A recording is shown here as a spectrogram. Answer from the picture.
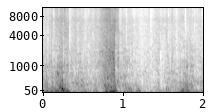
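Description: Crinkling and rustling of plastic food packets, shredded-cheese bags, handled and shaken, an irregular crackle with a brief lull a little before the middle.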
